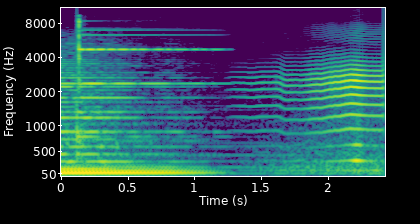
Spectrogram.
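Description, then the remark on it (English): A high, thin mosquito whine drones steadily, wavering in pitch as the insect seems to drift about, with a low hum underneath early on and no talking. “For many people, mosquitoes are just a nuisance.”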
